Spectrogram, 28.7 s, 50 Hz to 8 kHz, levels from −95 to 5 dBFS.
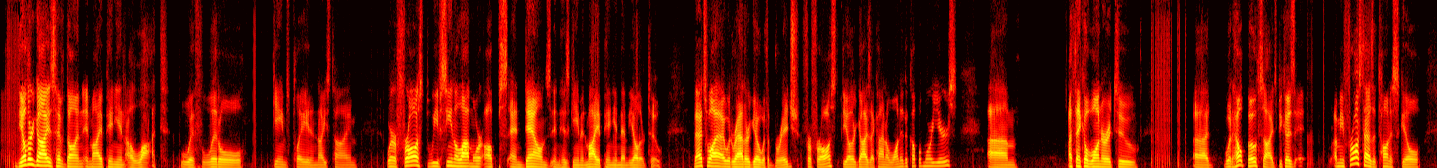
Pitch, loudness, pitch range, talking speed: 125 Hz, -24 LUFS, 115-155 Hz, 170 wpm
